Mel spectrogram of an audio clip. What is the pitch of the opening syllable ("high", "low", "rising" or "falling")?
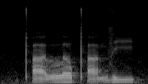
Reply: low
